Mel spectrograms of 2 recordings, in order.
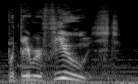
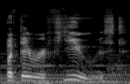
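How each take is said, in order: First: It is read in a put-on ghoul voice. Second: It is read in the speaker's normal voice.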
